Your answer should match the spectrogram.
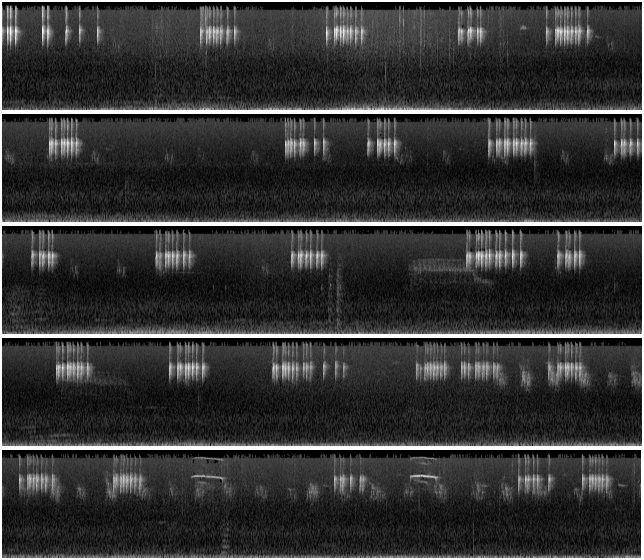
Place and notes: A walnut tree, Katesgrove, Reading, Reading, UK - The angry Robin
This is the alarm call of an angry robin in the area. He is very angry because our cat, Joey, caught his chicks earlier this spring. Joey has very little skill as a hunter but this Robin and its partner built their nest in a highly accessible place in the hedge, very low to the ground. It is not easy to be both a bird-lover and a cat-lover, and we have been reminded of this all summer long, because whenever the cat is in the garden, the Robin produces these urgent alarm-calls. On behalf of our cat we really apologise to the Robins.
